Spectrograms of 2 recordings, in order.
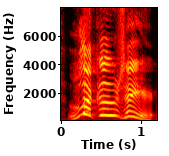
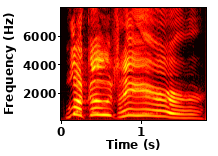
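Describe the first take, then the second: First: High, loud, slow cry of joyful discovery; joyful greeting. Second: Very high, loud and very slow, stretching each word; ecstatic drawn-out cry. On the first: New believer greeting the Savior, joyful slow exclamation. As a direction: call out as if you spotted a long-lost friend. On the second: New believer greeting the Savior, drawn-out ecstatic shout. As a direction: cry it out long, in full delight. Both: Acted.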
